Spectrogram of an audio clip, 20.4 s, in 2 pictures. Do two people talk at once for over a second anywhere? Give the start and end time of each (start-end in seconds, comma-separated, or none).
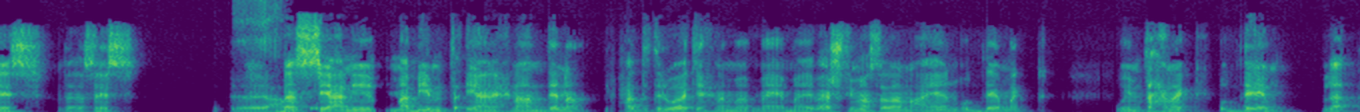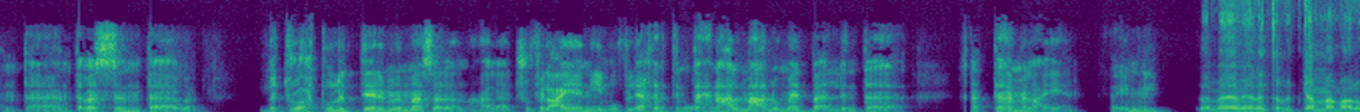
none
